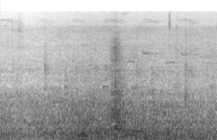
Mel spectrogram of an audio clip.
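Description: Articulated tram rolling slowly past close by, a steady rumble of its wheels and running gear on the track.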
